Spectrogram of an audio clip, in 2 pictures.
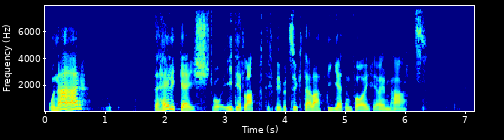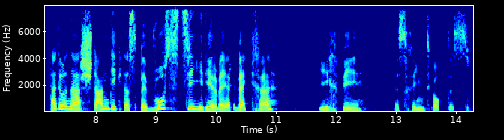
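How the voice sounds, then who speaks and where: Man, Swiss German accent, sermon, lively, emphatic, high voice. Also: unhurried. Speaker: preacher.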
